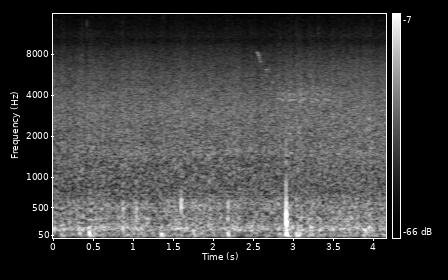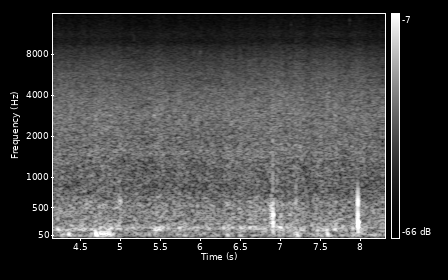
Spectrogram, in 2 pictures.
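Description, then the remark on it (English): A steady, even wash of running water from a little creek that runs through the grounds of a childhood home, with light rain pattering and a few soft drips or ticks standing out now and then; no voices. “This is a little creek that runs right through Dolly's childhood home.”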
